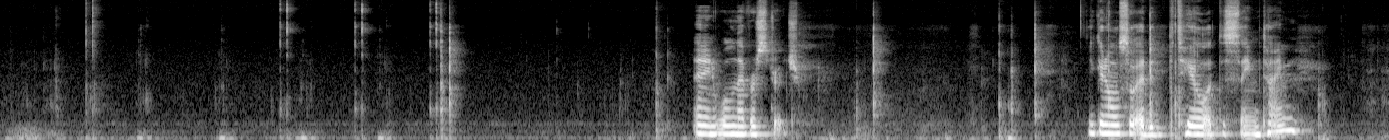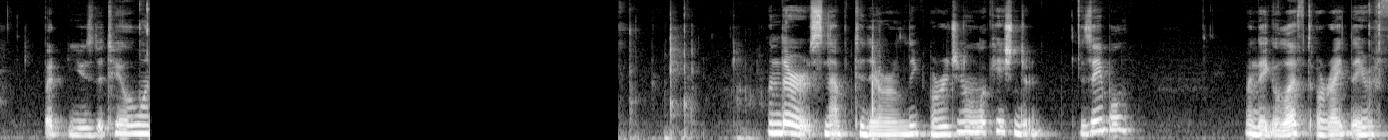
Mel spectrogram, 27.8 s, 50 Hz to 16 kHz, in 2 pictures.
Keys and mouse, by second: 0.6 click, 0.8-1.2 drag, 1.6 click, 2.2 g, 4.3 click, 5.2 click, 6.2 click, 6.5 g, 7.2 click, 8.6-12.0 typing, 9.1 click, 11.1 click, 11.8 click, 12.6 drag, 12.8-13.3 middle drag, 13.3-14.9 drag, 15.3 alt+g, 15.3 r, 15.4 shift+drag, 16.1 shift+click, 16.8 shift+drag, 17.7 click, 18.3 shift+click, 18.8 shift+click, 19.6 click, 19.6 g, 20.4 click, 21.0 alt+g, 24.6 g, 27.2 click.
